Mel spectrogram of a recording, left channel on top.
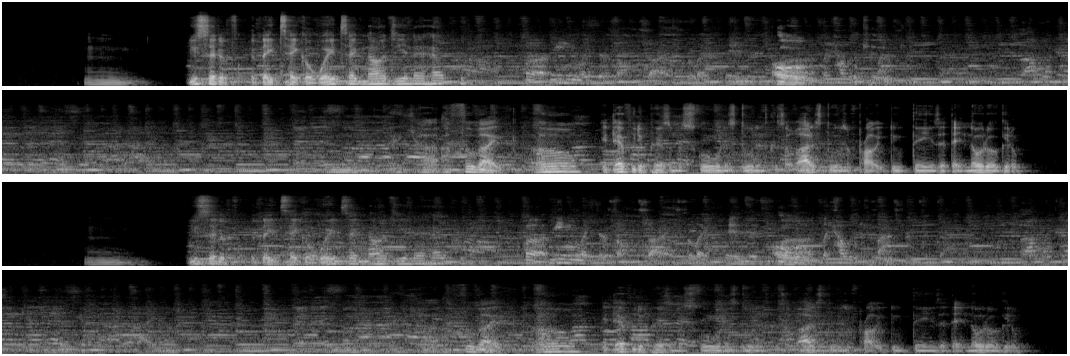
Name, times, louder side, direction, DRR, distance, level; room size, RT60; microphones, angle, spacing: voice 1, 0.8-1.4 1.9-4.7 7.7-8.1 8.7-8.9 13.8-15.7 15.9-20.8, left 5 dB, 75° left, 10 dB, 0.3 m, -24 dB
sound 1, 1.8-19.2, left 1 dB, 55° left, 1.3 m, -32 dB
voice 2, 5.2-9.6 10.2-10.5 10.9-12.4, right 2 dB, 55° right, 6 dB, 0.4 m, -34 dB
2.9 x 2.4 x 2.4 m, 0.40 s
head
